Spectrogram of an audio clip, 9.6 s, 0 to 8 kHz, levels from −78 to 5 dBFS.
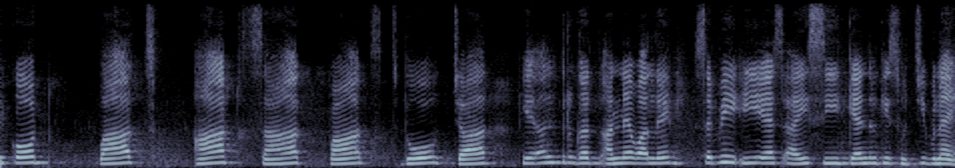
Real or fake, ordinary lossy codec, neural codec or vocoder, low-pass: fake; none; codec, 16 kHz, 1 kbps, X-Codec, HuBERT features, trained on LibriSpeech; none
